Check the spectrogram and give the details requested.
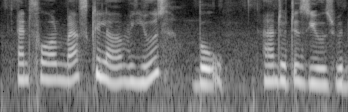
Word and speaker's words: beau: How is it pronounced? Beau.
